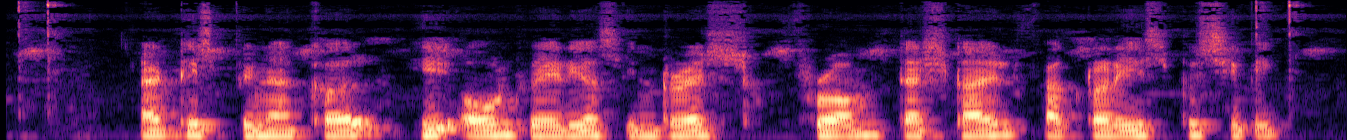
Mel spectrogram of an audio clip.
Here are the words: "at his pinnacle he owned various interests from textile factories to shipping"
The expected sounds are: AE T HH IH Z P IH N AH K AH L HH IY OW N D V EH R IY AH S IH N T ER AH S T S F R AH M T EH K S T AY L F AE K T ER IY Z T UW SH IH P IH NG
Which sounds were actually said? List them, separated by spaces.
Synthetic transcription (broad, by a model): AE T HH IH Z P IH N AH K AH L HH IY OW N D V EH R IY AH S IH N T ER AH S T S F R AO M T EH S T AY L F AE K T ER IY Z T UW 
